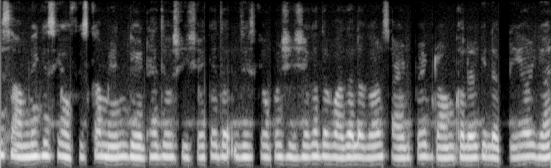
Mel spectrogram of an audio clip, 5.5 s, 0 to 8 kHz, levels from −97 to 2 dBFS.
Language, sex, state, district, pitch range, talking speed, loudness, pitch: Hindi, female, Delhi, New Delhi, 200-210 Hz, 280 wpm, -15 LUFS, 205 Hz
